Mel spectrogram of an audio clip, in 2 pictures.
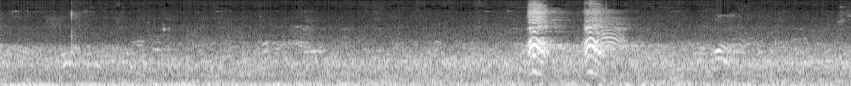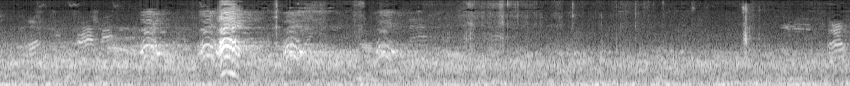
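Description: American crows cawing: two loud caws about four seconds in and another near eight seconds, with fainter caws scattered between, over a steady low background rumble.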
